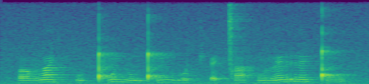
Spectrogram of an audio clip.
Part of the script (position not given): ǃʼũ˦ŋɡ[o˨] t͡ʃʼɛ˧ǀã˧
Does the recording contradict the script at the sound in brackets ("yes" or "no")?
no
